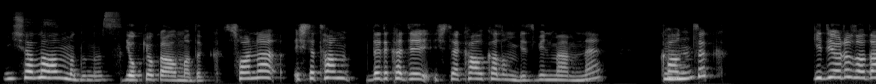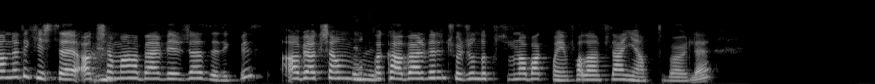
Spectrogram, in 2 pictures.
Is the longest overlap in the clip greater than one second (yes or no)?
no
